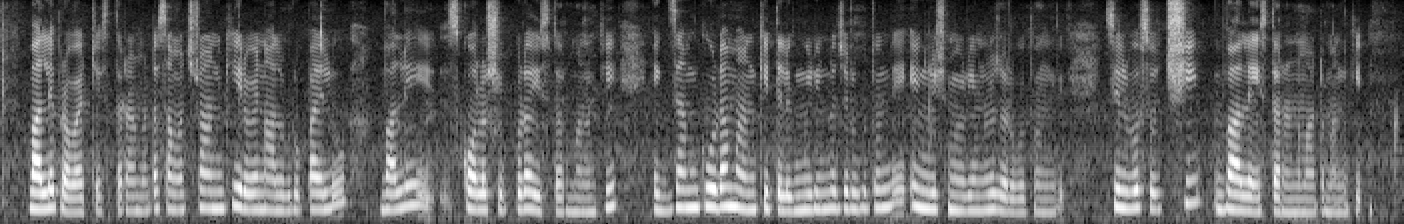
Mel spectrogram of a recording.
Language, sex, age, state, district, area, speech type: Telugu, female, 30-45, Andhra Pradesh, Chittoor, rural, spontaneous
